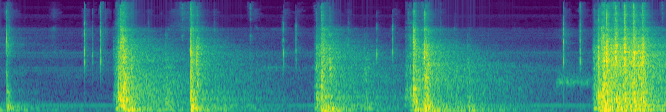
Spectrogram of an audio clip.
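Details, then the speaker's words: Mercedes-Benz B-Class door lock: sharp bursts of rapid buzzing clatter about every second as the lock actuator cycles repeatedly. The door cover presses the lock rod against the door, keeping it under pressure. "the cover presses this Rod against the door and that makes pressure and that is and that is where you you you heard this sound"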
